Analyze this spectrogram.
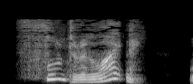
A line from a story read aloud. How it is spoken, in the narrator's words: one rider exclaimed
